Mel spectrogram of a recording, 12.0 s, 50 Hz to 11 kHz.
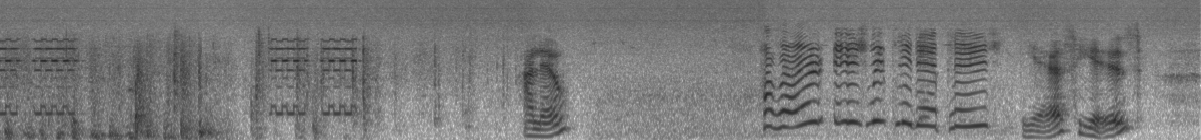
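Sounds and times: telephone double ringing: 0:00.0 - 0:00.9, 0:02.7 - 0:03.8
low thuds and knocks: 0:00.0 - 0:03.8.

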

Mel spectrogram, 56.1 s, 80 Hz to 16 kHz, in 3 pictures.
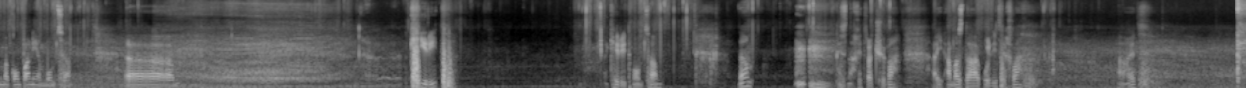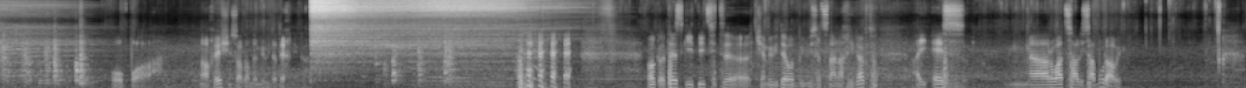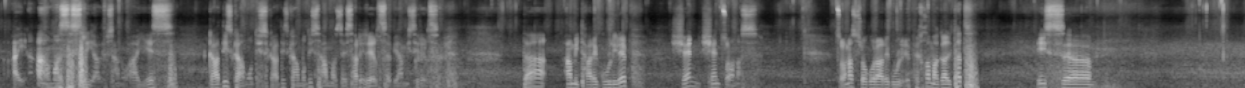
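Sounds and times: vehicle passing on road: 0:00.0 - 0:11.9, 0:13.9 - 0:56.0
compressed air hissing: 0:18.6 - 0:20.2, 0:23.4 - 0:28.3
short clicks: 0:23.4 - 0:28.0.

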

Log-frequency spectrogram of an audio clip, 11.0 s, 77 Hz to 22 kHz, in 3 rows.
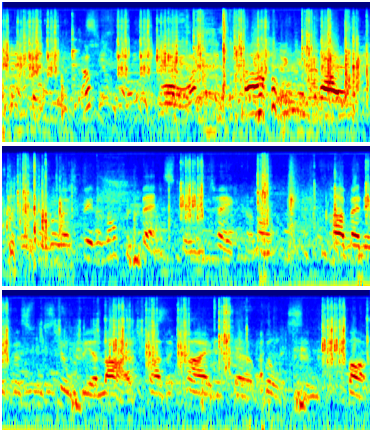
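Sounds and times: people talking over one another: 0:00.0 - 0:11.0.

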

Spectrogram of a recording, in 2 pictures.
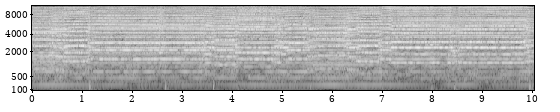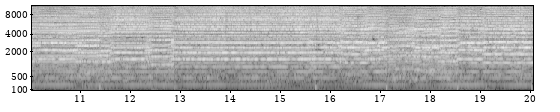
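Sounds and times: bagpipes playing: 0:00.0 - 0:20.0.

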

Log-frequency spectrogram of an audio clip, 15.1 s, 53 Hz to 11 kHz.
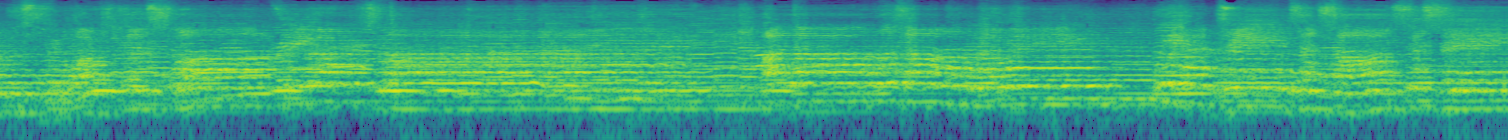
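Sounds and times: bowed fiddle: 0:00.0 - 0:15.0
group singing folk ballad: 0:00.0 - 0:15.0.

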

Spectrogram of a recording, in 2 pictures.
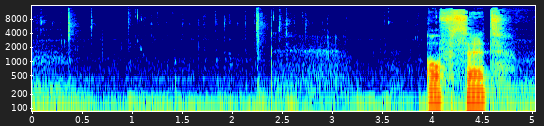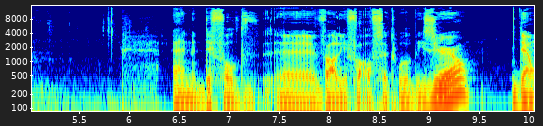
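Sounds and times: keyboard typing: 0:00.0 - 0:04.0
low background hum: 0:00.0 - 0:10.0.

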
